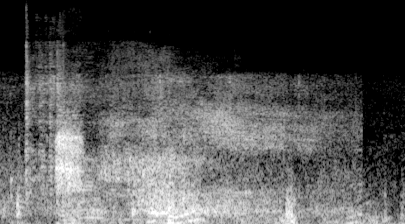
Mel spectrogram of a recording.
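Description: A vehicle passing on the road: a rushing noise that swells to a peak midway and fades again, then cuts off suddenly near the end.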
